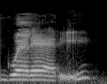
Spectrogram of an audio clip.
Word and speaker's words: Guerreri: I've always wondered them guerrari guerreri but if we're saying it but if we're saying it in Italian it's guerreri oh that's fancy I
